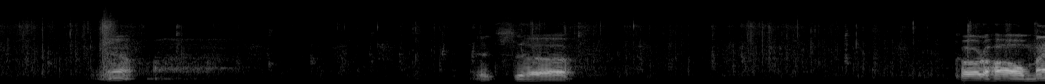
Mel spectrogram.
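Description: Faint crinkling of a plastic zipper bag being handled, with a brief murmur from a man's voice about a second in and a longer one about five seconds in. Speech starts near the end.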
